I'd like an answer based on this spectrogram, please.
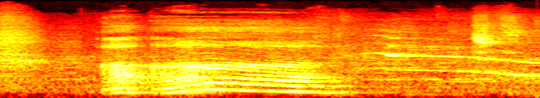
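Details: White kitten, aggressive at a veterinary clinic while having blood drawn and being vaccinated. It gives one loud, drawn-out, harmonic-rich yowl that wavers and falls over about a second. A man talks around it in Turkish indoors.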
